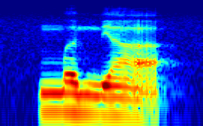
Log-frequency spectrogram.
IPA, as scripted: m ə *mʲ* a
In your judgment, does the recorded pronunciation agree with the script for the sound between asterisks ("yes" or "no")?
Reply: yes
